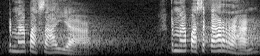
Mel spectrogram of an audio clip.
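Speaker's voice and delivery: loud, drawn-out cry to God; acted bereaved outcry, rising in force; anguished questioning. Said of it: "itu seringkali bergumul ya".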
